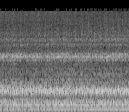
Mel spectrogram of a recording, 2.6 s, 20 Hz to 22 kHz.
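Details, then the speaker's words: 1970 Cadillac Eldorado carbureted V8, properly adjusted carburetor, cold start still on choke: fast, even idle with a steady drone, no misfires or knocks; idle will drop once warm, normal cold fast idle. "But for a properly adjusted and tuned carburetor, that's your typical cold start. Nothing fancy, nothing exciting. Starts right up, and away you can go."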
